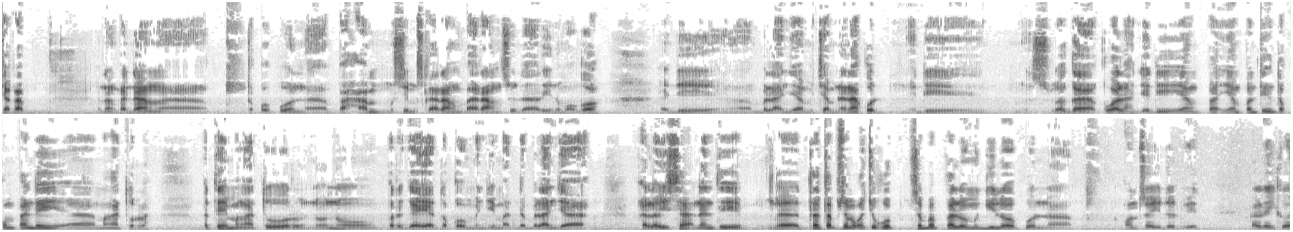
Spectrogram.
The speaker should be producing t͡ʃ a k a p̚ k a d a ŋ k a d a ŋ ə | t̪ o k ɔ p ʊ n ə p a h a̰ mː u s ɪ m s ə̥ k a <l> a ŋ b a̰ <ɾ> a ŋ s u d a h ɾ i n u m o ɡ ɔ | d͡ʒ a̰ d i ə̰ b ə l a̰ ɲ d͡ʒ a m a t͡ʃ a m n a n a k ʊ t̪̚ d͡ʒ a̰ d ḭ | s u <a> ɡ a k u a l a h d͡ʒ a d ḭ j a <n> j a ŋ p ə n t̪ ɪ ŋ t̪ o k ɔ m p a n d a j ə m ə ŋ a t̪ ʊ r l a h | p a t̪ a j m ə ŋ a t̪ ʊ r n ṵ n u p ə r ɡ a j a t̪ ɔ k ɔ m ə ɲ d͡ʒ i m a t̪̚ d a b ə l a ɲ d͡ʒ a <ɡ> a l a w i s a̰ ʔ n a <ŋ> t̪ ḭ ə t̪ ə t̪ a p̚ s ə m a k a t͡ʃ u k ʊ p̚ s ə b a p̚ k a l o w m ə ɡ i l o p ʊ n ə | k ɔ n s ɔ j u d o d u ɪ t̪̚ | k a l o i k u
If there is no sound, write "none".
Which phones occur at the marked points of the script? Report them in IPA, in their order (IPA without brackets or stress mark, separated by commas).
ɾ, ɾ, a, ŋ, k, n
